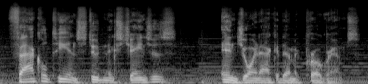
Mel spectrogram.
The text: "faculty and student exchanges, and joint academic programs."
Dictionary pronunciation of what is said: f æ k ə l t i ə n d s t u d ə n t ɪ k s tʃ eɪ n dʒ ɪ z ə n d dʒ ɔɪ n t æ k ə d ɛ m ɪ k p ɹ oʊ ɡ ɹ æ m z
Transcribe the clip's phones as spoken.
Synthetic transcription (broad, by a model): f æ k l t i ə n s t u d n t ɪ k s tʃ eɪ n dʒ ɪ z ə n dʒ ɔɪ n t æ k ə d ɛ m ɪ k p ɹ oʊ ɡ ɹ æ m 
